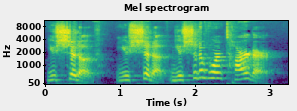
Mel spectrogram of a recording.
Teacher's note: we take have, which is the grammatically correct choice, but we reduce it. We say it quickly and it sounds like of.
